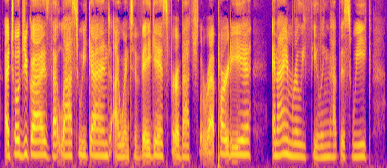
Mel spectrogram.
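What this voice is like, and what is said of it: Tired, hoarse voice. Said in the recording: “you can probably hear from my voice that I am in recovery mode ... I am tired, my voice is hoarse”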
